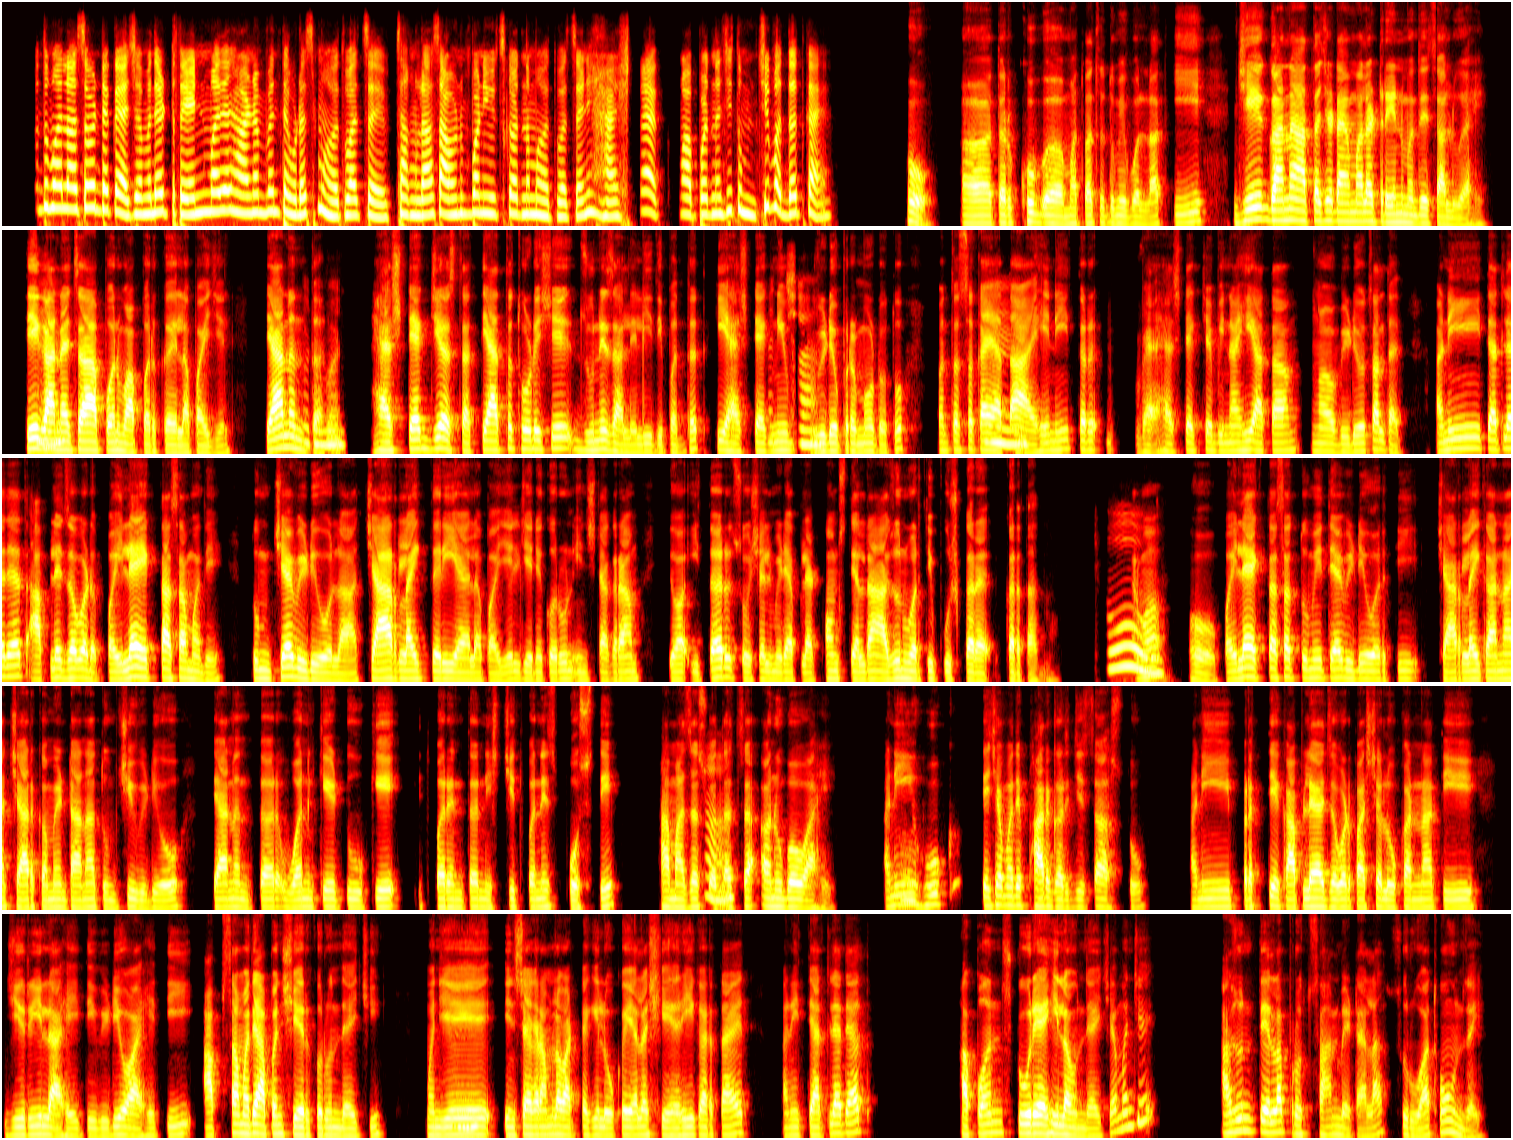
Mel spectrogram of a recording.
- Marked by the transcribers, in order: in English: "साउंड"; "पाहिजे" said as "पाहिजेल"; in English: "प्रमोट"; in English: "प्लॅटफॉर्म्स"; tapping; in English: "कमेंट"; in English: "शेअर"; in English: "शेअर"
- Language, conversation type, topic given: Marathi, podcast, लोकप्रिय होण्यासाठी एखाद्या लघुचित्रफितीत कोणत्या गोष्टी आवश्यक असतात?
